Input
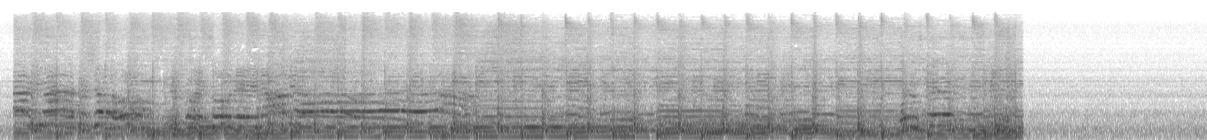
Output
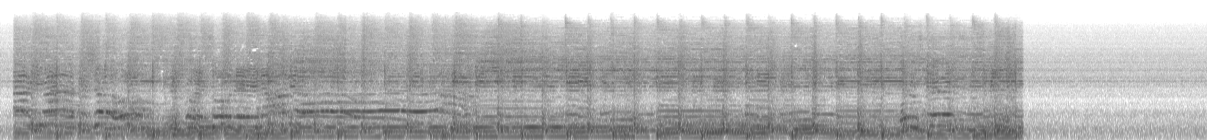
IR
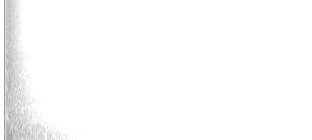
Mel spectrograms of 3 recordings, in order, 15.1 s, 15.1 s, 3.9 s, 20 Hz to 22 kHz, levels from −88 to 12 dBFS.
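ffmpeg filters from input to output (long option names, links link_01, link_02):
-af "aexciter=amount=9.3:drive=5.7:freq=2200,lowpass=4600,volume=-4dB"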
